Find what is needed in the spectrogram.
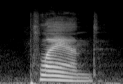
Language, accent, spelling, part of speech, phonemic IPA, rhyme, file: English, US, planned, verb / adjective, /plænd/, -ænd, En-us-planned.ogg
- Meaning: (verb) simple past and past participle of plan; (adjective) 1. Existing or designed according to a plan 2. at or through the planning stage, but not yet implemented or started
